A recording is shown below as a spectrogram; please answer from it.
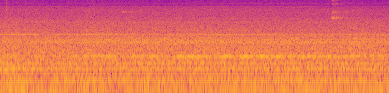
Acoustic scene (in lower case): subway train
